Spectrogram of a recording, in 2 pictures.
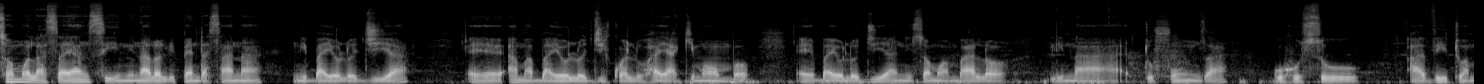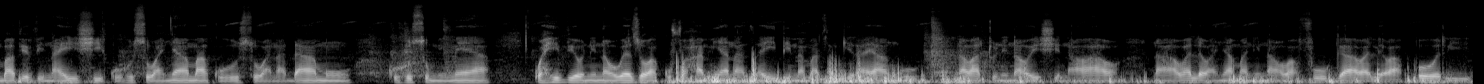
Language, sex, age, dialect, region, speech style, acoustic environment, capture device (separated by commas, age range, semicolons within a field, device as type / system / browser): Swahili, male, 18-24, Kenya - Mombasa, Kenya, focused, nature, mobile / Linux / Chrome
